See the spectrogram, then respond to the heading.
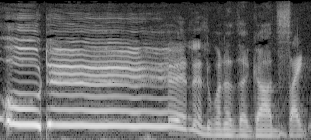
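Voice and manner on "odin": very high, loud, drawn-out yell; hammed-up heroic holler, pitched way up; mock battle shout. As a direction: cry out the name, stretched long. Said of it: "he gives out some shouts".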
